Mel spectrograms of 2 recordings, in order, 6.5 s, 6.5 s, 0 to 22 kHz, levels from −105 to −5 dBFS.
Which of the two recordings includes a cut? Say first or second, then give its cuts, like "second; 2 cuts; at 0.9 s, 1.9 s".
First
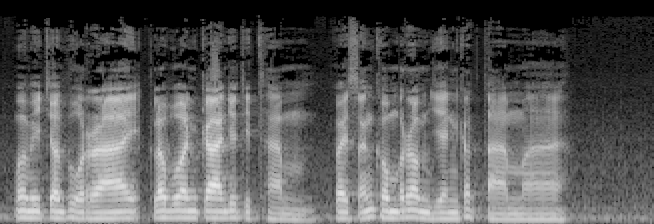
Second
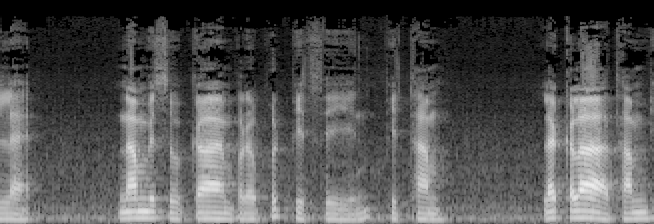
first; 2 cuts; at 1.4 s, 3.3 s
